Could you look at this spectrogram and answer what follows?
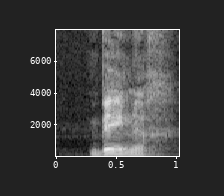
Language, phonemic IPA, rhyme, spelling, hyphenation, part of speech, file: Dutch, /ˈbeː.nəx/, -eːnəx, benig, be‧nig, adjective, Nl-benig.ogg
- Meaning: 1. bony, osseous 2. skinny, bony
